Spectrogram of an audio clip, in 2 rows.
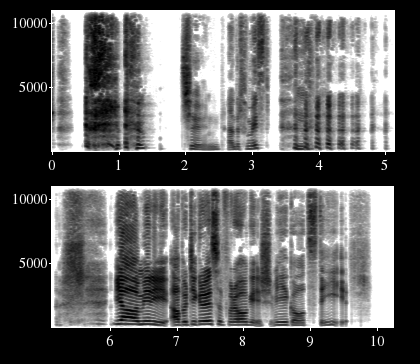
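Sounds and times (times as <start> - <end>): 
speech: 0.0 - 4.8, 5.4 - 9.9
person coughing harshly: 0.5 - 1.6
laughter: 3.5 - 5.3.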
